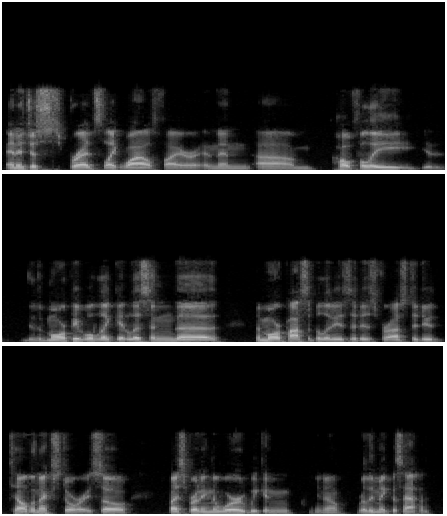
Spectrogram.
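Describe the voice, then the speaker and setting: Speaking at a moderate pace in a lowish, fairly even voice, this podcast writer-director chats enthusiastically and rambles freely as an interview guest. The recording sounds dull and lo-fi.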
